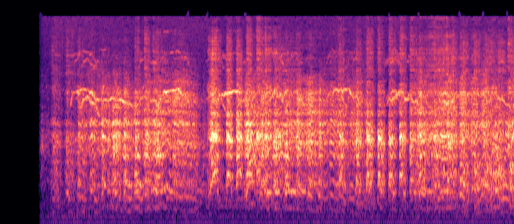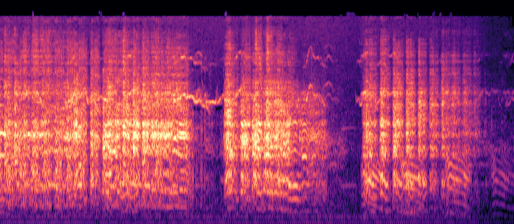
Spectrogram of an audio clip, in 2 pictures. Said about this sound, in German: So findet ein Pinguinpaar, also ein Pinguinmännchen und ein Pinguinweibchen, jedes Jahr wieder zusammen. Hallo, wo bist du? Ja, so ähnlich. Nur in der Pinguinsprache. Das klingt dann ungefähr so.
